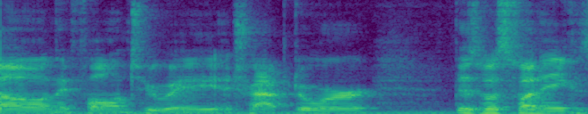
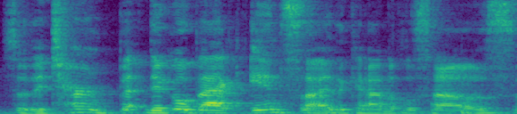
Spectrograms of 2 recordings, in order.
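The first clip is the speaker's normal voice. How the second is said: normal talking voice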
